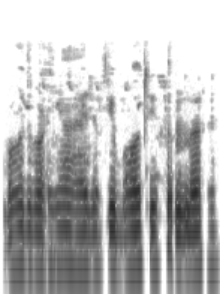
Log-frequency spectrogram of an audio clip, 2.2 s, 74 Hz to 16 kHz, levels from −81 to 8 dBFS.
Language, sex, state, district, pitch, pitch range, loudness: Hindi, male, Bihar, Araria, 120 Hz, 115-120 Hz, -16 LUFS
